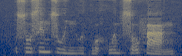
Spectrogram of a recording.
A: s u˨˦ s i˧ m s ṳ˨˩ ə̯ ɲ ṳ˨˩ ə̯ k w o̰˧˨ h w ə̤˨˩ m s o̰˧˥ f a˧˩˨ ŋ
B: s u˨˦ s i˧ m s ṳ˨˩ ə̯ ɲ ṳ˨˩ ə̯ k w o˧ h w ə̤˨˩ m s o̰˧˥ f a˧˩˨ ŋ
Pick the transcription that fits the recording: A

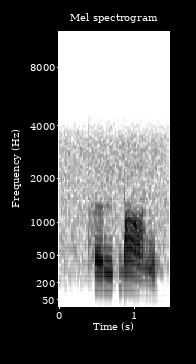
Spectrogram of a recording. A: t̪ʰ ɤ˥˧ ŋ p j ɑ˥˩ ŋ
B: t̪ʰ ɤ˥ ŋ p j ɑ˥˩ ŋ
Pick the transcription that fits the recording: B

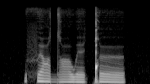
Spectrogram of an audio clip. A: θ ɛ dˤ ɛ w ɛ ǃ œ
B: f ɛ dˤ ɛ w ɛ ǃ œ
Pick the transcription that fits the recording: B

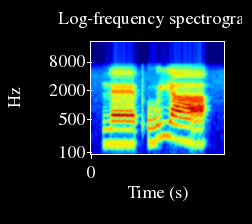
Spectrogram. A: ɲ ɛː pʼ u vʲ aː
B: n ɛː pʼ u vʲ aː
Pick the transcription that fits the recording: B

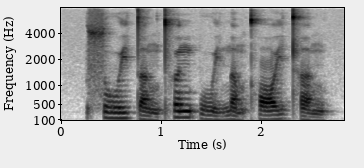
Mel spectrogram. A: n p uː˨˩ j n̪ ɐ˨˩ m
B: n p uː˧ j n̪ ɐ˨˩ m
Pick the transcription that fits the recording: A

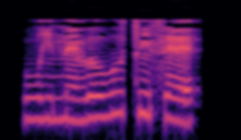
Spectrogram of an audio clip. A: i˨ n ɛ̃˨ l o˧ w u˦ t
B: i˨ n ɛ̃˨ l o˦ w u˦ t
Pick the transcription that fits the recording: A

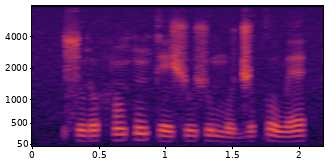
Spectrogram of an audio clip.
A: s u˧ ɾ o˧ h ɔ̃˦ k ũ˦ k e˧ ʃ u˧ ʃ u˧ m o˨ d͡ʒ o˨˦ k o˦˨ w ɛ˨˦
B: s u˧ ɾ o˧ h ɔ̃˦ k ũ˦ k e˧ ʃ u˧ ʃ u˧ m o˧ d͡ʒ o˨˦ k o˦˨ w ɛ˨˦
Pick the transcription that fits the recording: A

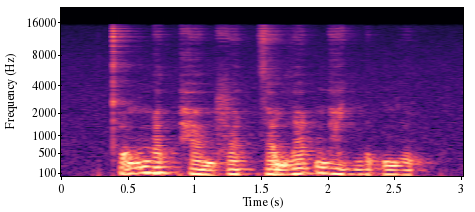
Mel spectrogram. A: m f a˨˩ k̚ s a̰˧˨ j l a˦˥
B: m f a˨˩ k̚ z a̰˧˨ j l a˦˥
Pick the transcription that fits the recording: A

